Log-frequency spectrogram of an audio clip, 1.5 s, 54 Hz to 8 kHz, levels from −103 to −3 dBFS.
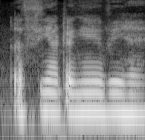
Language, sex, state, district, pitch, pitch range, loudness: Hindi, male, Bihar, Kishanganj, 145 Hz, 140-145 Hz, -22 LUFS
